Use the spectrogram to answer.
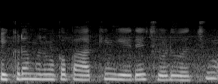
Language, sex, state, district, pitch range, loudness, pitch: Telugu, female, Andhra Pradesh, Srikakulam, 210-245 Hz, -21 LUFS, 230 Hz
